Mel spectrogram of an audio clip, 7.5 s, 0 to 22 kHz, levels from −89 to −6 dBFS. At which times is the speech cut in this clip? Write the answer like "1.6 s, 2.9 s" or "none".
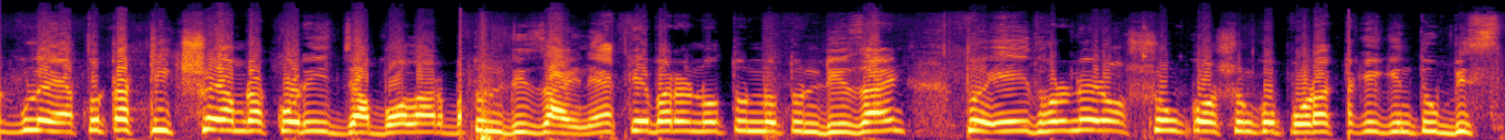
2.3 s, 6.8 s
